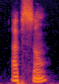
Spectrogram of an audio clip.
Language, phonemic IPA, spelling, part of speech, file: French, /ap.sɑ̃/, absent, adjective / noun, Fr-absent.ogg
- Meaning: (adjective) 1. absent 2. absent-minded; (noun) absentee; missing person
